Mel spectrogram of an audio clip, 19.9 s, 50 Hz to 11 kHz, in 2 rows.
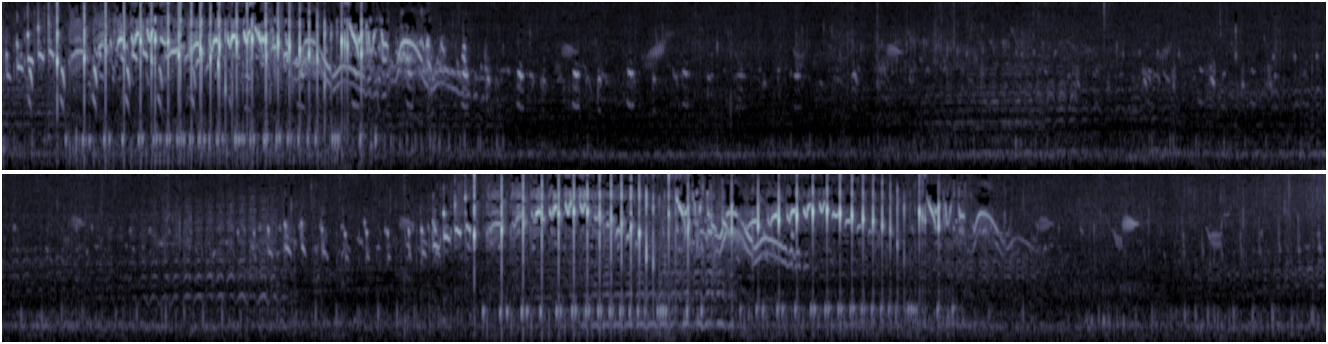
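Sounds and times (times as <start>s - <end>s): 
jack snipe display flight call: 0.1s - 3.4s, 13.3s - 17.6s.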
